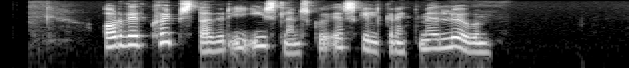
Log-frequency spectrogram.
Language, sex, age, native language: Icelandic, female, 40-49, Icelandic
